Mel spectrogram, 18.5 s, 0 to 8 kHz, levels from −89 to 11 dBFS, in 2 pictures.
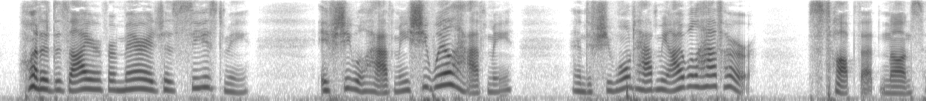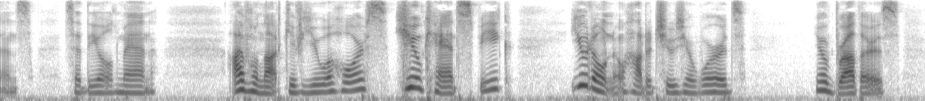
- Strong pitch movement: Yes, wide, 6.4 semitones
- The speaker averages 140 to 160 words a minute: No, average, 175 wpm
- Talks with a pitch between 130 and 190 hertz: No, high, 215 Hz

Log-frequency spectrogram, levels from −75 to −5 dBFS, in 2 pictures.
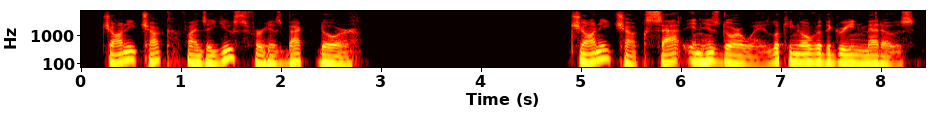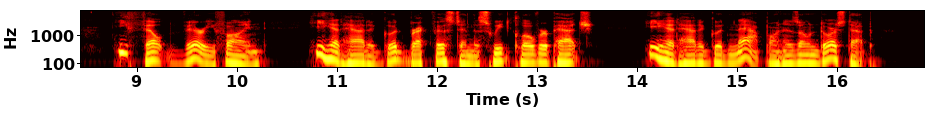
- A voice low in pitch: Yes, low, 105 Hz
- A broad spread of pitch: No, average, 3.7 semitones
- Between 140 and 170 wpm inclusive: Yes, average, 165 wpm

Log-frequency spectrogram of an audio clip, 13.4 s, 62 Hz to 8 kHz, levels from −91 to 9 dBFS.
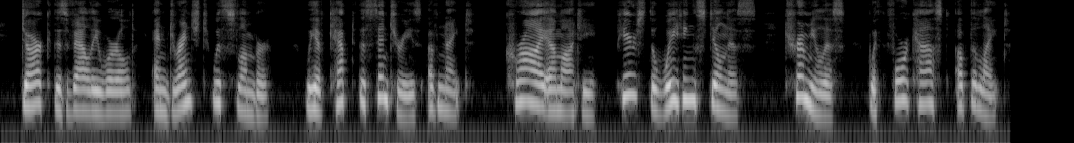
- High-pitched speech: Yes, high, 205 Hz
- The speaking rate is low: Yes, slow, 120 wpm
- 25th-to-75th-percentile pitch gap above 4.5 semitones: Yes, wide, 5.4 semitones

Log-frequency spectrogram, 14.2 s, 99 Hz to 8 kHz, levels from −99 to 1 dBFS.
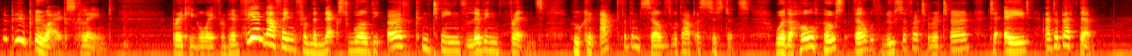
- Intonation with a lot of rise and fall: Yes, wide, 6.8 semitones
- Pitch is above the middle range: No, medium, 145 Hz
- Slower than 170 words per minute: No, average, 175 wpm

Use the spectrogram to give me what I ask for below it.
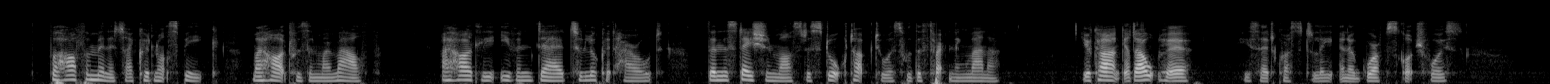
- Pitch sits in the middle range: Yes, medium, 170 Hz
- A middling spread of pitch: Yes, average, 3.4 semitones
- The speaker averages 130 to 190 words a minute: Yes, average, 185 wpm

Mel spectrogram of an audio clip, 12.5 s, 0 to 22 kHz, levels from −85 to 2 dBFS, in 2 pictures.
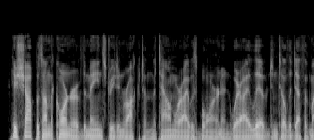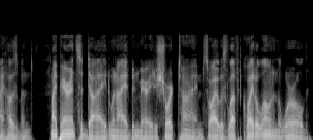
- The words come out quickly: Yes, fast, 235 wpm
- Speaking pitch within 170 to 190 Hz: No, very low, 70 Hz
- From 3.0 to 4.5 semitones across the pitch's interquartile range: Yes, average, 3.4 semitones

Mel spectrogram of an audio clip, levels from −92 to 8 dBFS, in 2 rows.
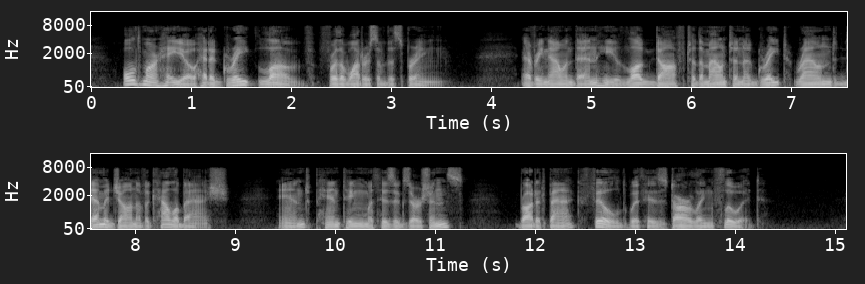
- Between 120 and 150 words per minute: No, average, 165 wpm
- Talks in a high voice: No, very low, 85 Hz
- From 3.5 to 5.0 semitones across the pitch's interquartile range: Yes, average, 4.0 semitones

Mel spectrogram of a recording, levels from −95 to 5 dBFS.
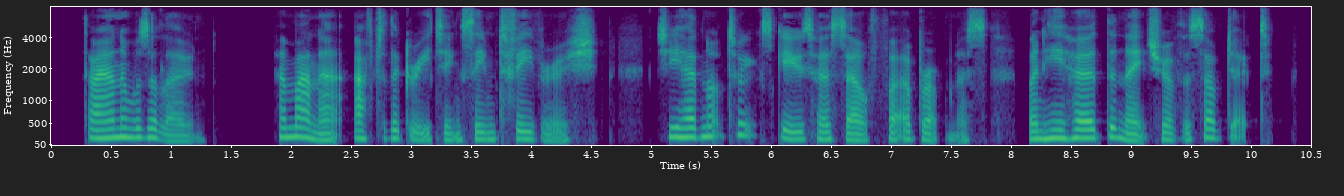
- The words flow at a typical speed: Yes, average, 150 wpm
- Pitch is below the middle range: No, medium, 175 Hz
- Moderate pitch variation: Yes, average, 4.1 semitones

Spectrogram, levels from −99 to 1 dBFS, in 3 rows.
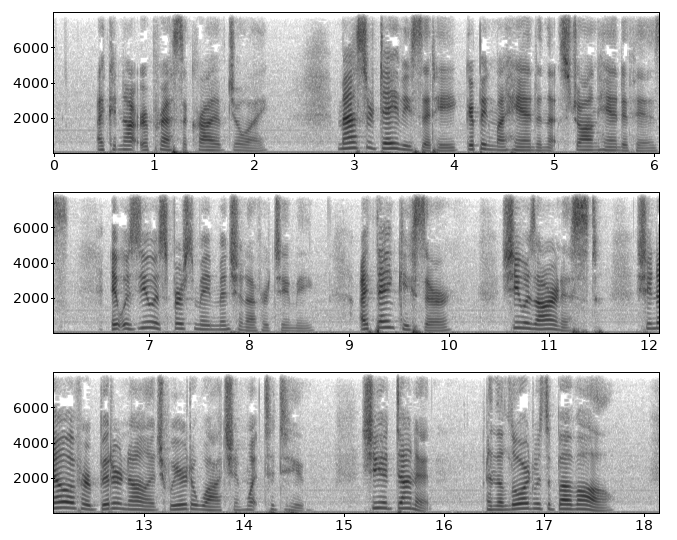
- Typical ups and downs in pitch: No, wide, 6.7 semitones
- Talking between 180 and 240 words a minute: Yes, fast, 205 wpm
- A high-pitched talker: Yes, high, 230 Hz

